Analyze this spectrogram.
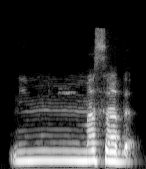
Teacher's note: নুন সাকিনটা কি হচ্ছে না উচ্চারিত হচ্ছে পরের শব্দের সাথে মিলা যাচ্ছে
